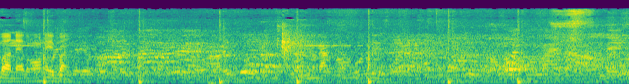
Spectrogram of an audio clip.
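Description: A volleyball bounced on the court floor about seven times at a steady pace, a dull thud a little under once a second, over the murmur of talk in a large hall.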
